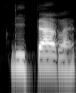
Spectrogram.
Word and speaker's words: guitarra: Guitarra. Tring, tring, tring. ¿Sí? Guitarra. If it didn't have the U, it wouldn't have that sound G. It would have the H, como hello.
